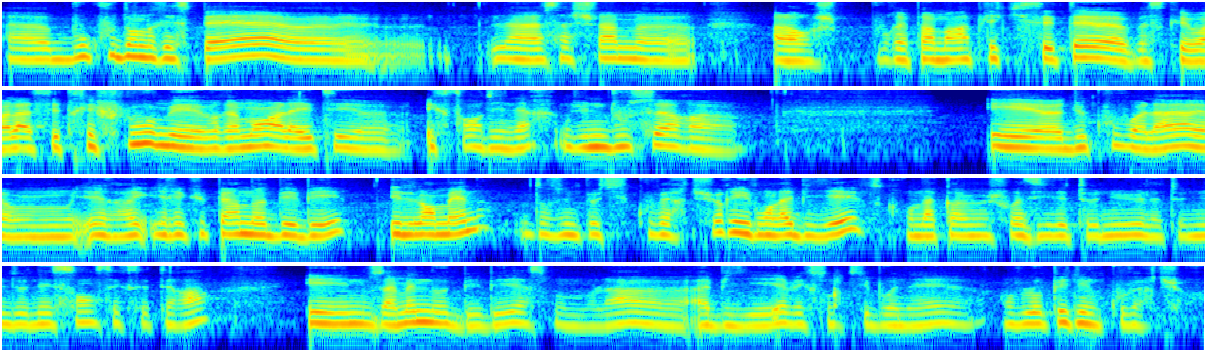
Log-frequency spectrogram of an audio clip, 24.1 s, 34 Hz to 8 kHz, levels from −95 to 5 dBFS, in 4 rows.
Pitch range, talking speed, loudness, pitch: 185-210 Hz, 215 wpm, -29 LUFS, 195 Hz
